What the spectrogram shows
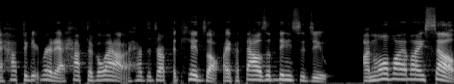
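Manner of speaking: frazzled, harried, overwhelmed and stretched-thin outpouring. Retelling what she said at the door about her busy night: imitating someone frazzled. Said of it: "she seemed really frazzled".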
